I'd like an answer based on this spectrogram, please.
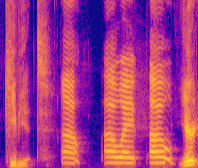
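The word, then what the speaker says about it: qiviut: hold on hold on is this pronounced kevit or is it keev yet there it is kevit oh oh wait oh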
